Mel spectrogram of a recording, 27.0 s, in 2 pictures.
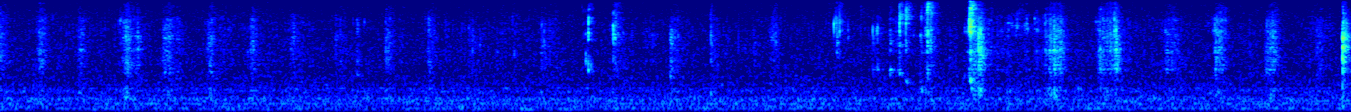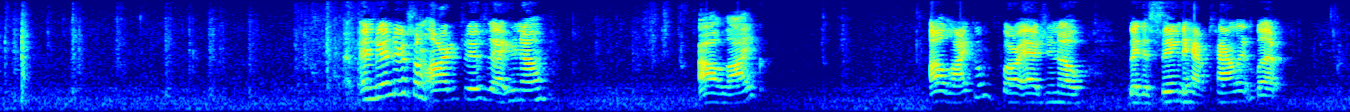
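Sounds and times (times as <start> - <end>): person chewing food: 0.0 - 16.9
low steady hum: 0.0 - 27.0.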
